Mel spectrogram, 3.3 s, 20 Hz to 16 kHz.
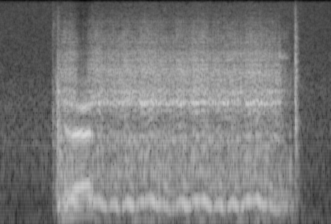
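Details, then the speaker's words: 1967 Mercury Monterey with 390 big-block V8, parked since 1992, fresh fuel added and ground connected; about two and a half seconds of steady starter whirr without firing; no spark suspected; crank no start. "If she had spark, she'd be doing something. She'd be trying. She didn't even give it a shot."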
